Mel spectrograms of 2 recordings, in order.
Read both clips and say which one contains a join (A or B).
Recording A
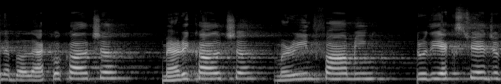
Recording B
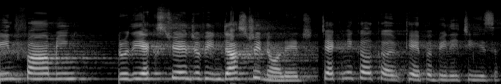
B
